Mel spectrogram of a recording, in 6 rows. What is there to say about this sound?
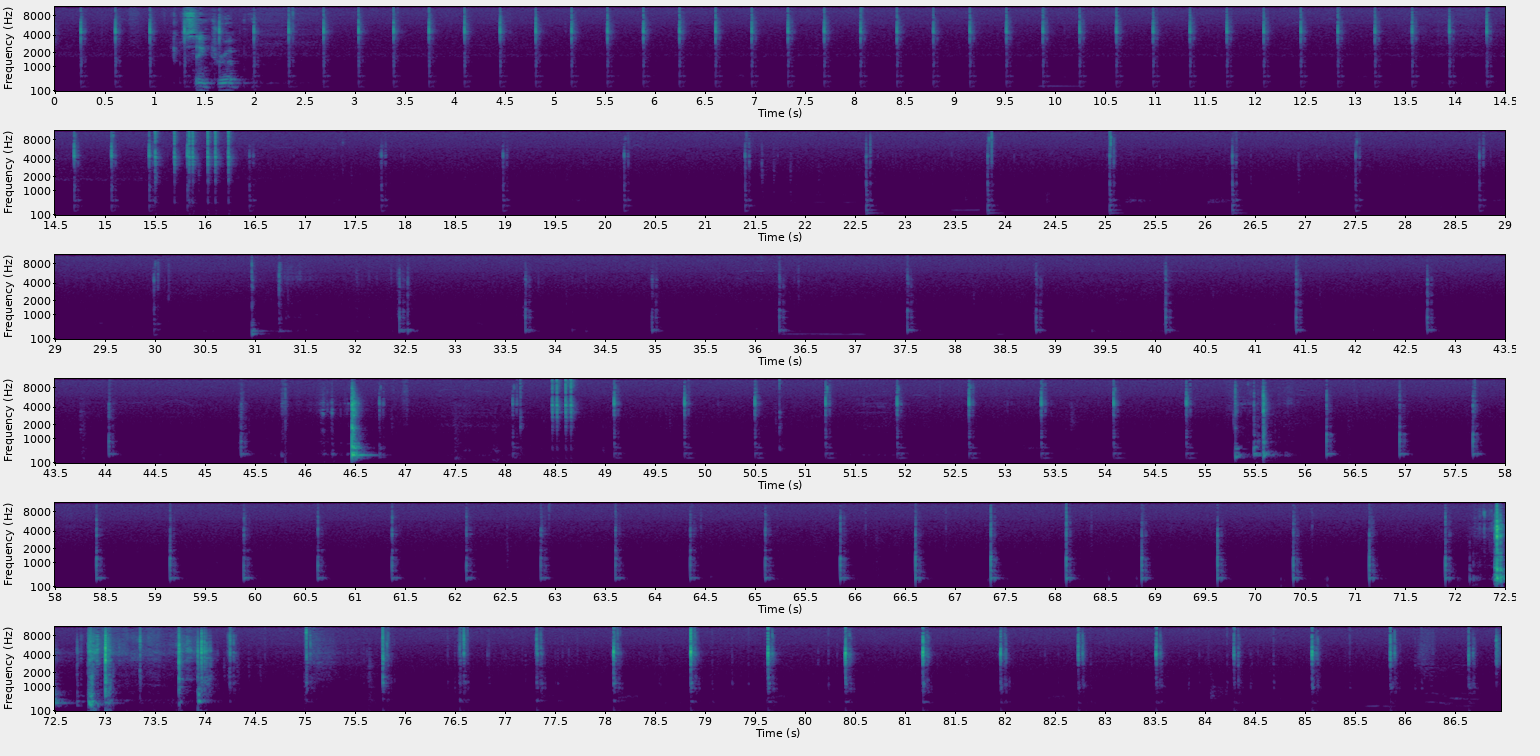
sink drip h4n& rode mic
bathtub, bath, shower, running, sink, faucet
